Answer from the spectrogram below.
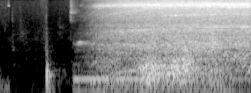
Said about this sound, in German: Wenn das dicke Fell dabei nass wird, dann geht es nicht sofort in die Wohnung, sondern erst eine Runde unter den Hundeföhn. Und dann sind die auch schnell trocken.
